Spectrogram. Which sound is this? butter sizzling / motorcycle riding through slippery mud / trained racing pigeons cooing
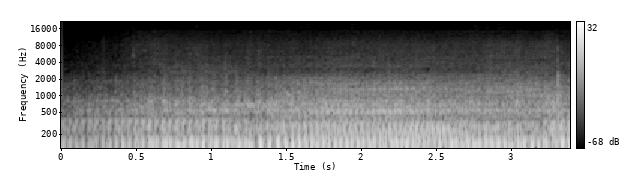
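motorcycle riding through slippery mud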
